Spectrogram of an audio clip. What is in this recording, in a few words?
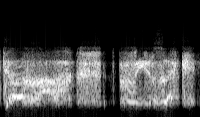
damaged pilot, mood low, speech hun; War Thunder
